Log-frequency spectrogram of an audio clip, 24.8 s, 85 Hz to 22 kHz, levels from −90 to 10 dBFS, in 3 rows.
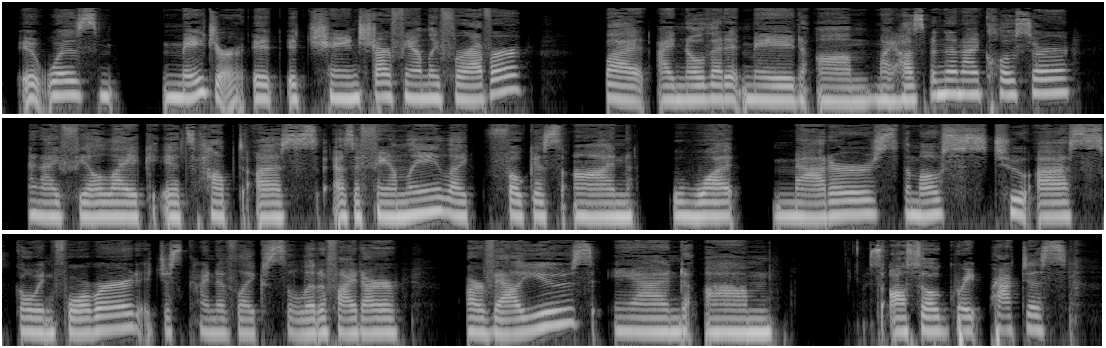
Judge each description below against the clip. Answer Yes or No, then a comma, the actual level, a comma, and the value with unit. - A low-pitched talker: No, medium, 175 Hz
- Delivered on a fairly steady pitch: Yes, narrow, 2.1 semitones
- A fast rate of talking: No, average, 140 wpm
